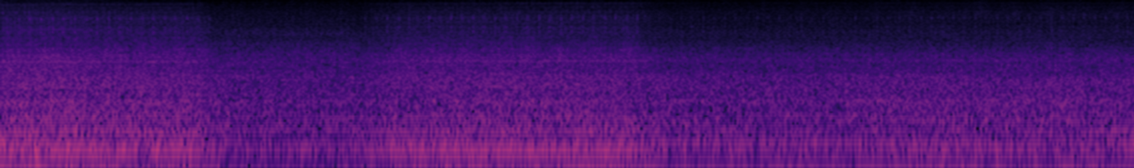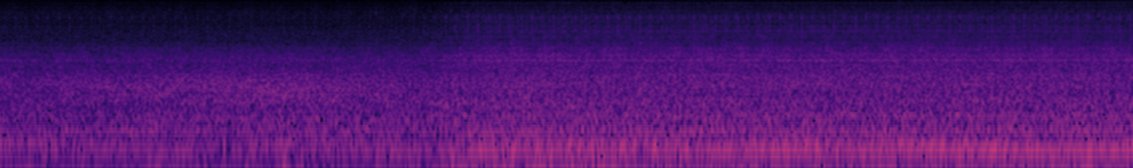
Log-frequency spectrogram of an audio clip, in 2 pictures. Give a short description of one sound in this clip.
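A diesel truck engine drones while cruising, heard from inside the cab.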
